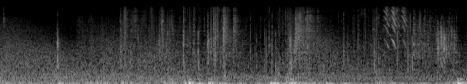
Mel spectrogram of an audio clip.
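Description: Gunfire in Battlefield 3, scattered sharp shots and distant crackling volleys popping over a steady noisy battlefield bed, moderately loud with no talking.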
